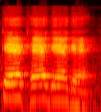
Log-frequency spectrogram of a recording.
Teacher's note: जैसे मैंने उच्चारण किया क ख ग घ अब यहां हाथ लगा के रखो आप यहां पे हाथ रखो और उच्चारण करो क ख ग घ तो जब आप उच्चारण कर रहे हो क ख ग घ का जब आप अ का उच्चारण कर रहे हो है का और विसर्ग का उच्चारण कर रहे हो तो आप गले का प्रयोग कर रहे हो इसी को कंठ कहा जाता है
